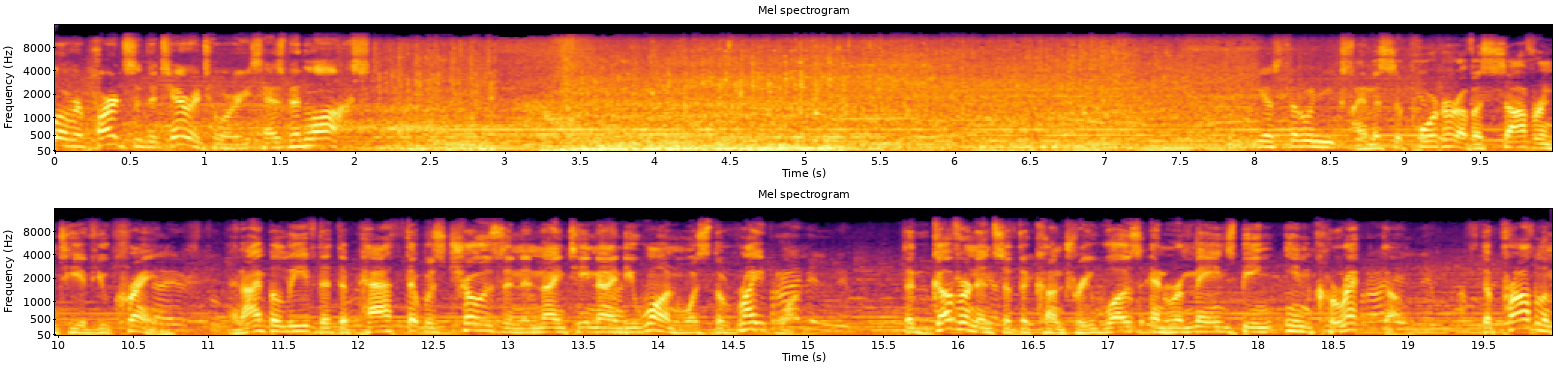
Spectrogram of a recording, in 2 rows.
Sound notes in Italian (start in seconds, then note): 13.6 parla una lingua straniera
